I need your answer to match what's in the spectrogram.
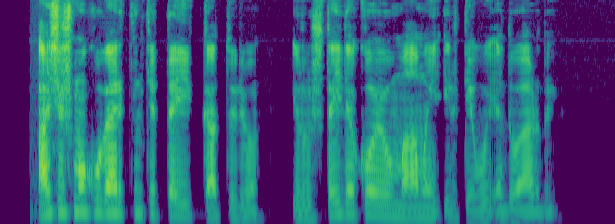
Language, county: Lithuanian, Vilnius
